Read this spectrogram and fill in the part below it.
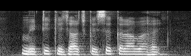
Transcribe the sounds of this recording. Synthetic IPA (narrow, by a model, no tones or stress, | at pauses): miːʈiked͡ʒãːt͡ʃkesekɐɾaːbaɦɛː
